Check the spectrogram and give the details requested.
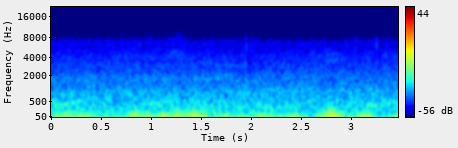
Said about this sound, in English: We now hear the beautiful song of the sea. Here at Prabhascheta, three holy rivers all converge to meet one another within the sea. The river Saraswati, the river Hiranya, and the river Kapila.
